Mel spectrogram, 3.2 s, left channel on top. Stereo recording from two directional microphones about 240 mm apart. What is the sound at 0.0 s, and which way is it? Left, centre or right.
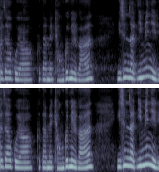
Speech, right.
